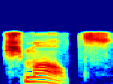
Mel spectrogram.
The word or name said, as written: schmaltz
